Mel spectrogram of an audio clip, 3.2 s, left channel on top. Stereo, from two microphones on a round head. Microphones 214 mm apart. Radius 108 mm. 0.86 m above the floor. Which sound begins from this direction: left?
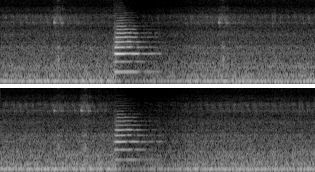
A trumpet, at 1.1 s.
